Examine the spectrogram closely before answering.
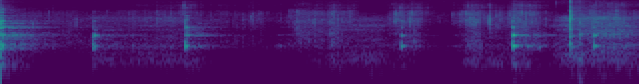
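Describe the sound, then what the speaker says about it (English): Squash fritter batter being stirred with plain flour in a bowl, a series of soft wet scrapes and light clinks of a utensil against the bowl, close and moderately quiet, with no talking. "Just give this a good mix."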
